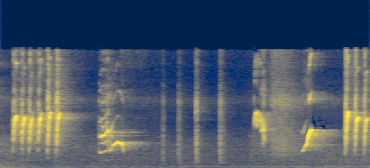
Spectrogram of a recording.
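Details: Lure call of a white-cheeked bulbul for attracting rivals: a fast rattling series of short, high chirps opens and closes the passage, separated by two slurred whistles, one falling and one rising.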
